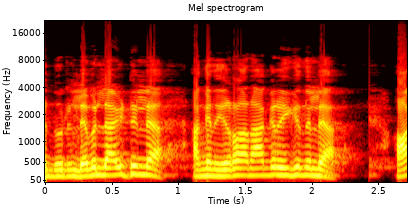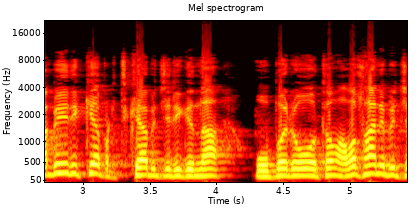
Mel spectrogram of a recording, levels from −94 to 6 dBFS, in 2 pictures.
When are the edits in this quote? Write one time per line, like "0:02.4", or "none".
0:02.5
